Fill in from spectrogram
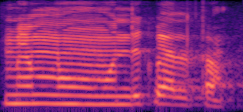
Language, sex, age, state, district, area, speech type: Telugu, female, 30-45, Andhra Pradesh, Guntur, urban, spontaneous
